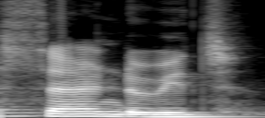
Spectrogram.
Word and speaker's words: sandwich: तो यहाँ पर लिखा SANDWICH, सैंडविच लिखा है सैंडविच, परंतु इसे हम सैंडविच पढ़ते नहीं हैं, इसे हम पढ़ते हैं सैंडविच। सैंडविच। तो यहाँ पर डी को पढ़ा नहीं जाता है, इसलिए डी साइलेंट रहेगा।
